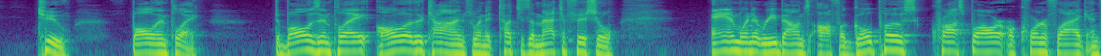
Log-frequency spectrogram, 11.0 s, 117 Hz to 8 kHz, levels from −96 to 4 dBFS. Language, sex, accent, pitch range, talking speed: English, male, American, 125-165 Hz, 165 wpm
